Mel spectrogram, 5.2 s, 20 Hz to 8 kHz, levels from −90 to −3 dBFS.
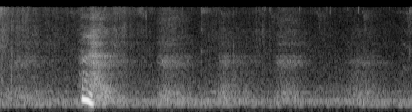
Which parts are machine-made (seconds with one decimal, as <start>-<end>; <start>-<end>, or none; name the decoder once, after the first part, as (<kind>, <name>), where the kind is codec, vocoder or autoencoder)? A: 1.5-2.1 (codec, DAC)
